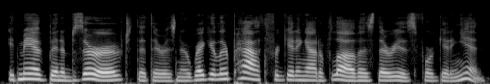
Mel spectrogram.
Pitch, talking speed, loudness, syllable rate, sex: 200 Hz, 270 wpm, -18 LUFS, 6.3 syllables/s, female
